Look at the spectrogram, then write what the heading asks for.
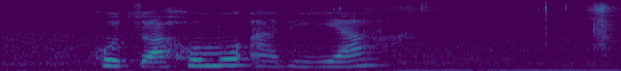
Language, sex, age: Southern Sotho, female, 21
